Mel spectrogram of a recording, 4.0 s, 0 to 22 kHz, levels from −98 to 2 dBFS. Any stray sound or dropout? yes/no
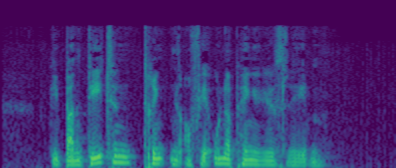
no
